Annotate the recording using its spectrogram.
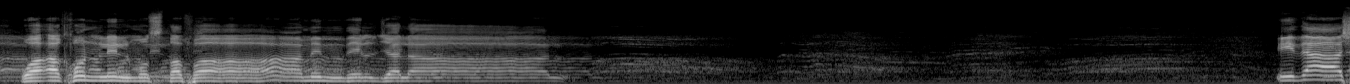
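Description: A man chants in a long, melodic voice through a microphone, with pauses between phrases.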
